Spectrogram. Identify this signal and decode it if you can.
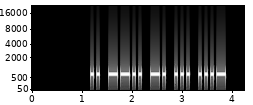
Morse code, heard as a keyed tone, about 20 wpm, 700 Hz. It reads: IZNSV
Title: Code Groups - 5 Letters - 20wpm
